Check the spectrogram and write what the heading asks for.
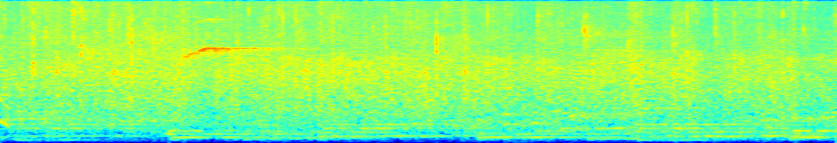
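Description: Audience applauding in a large hall over music from the sound system, with one high whistle from the crowd about a second and a half in.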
